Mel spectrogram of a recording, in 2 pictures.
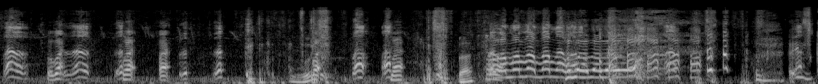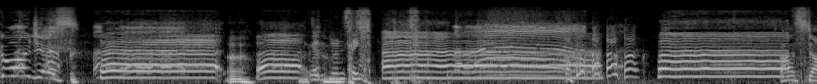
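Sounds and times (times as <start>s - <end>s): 
goat bleating: 0.0s - 6.3s, 8.6s - 14.4s
speech: 0.2s - 2.0s, 2.9s - 13.5s
laughter: 5.0s - 7.7s, 13.4s - 16.0s.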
